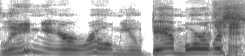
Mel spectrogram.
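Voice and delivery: very high-pitched, slow delivery. Retelling a favorite movie part where Kermit comes out: Kermit voice. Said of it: "Kermit comes out and he's like".

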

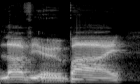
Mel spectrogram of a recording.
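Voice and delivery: robotic, alien, cyborg-monster machine voice. Retelling how he signs off a phone call to his wife, in Dalek voice. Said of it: "repeats it in the Dalek voice".

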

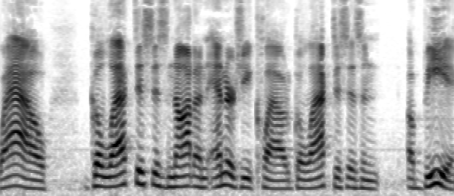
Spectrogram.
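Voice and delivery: ordinary talk

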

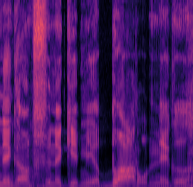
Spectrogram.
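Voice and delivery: low, gravelly, grizzled, rough-edged growl. Retelling what a friend said about buying a bottle: imitating a gravelly voice. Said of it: "With the grizzle voice and everything".

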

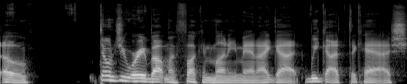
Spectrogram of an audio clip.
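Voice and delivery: acted calm, cool tone. Retelling a phone deal story, the speaker quotes a man's reply, acting very cool. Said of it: "And Ramon very coolly says".

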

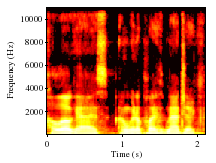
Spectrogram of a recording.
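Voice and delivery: quiet, flat, mechanical, robot-like monotone. Imitating a dull MPL player greeting viewers before a game: robotic. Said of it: "very well and robotically".

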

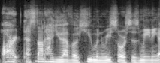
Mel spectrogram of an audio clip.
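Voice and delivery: ordinary delivery

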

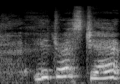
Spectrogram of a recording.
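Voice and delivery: high-pitched, loud shouting yell. Recalling calling through the door at others not getting ready: re-enacting own shouting. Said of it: "And I'd be like shouting at the door".

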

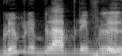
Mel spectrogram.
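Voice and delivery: mock French-sounding gibberish. Admitting not speaking French, imitating Joey's fake French gibberish. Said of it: "I'm like Joey".

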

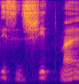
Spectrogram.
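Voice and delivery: put-on Australian accent. Retelling what a mum said about the blender: imitating mum in australian accent. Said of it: "A little bit of Australian in there".

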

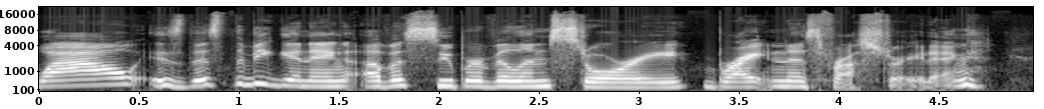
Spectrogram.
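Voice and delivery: ordinary delivery

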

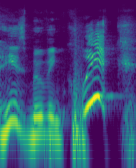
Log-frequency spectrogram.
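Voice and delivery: loud, high, urgent, emphatic voice.

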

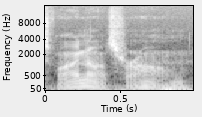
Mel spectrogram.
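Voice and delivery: softly spoken. Recalling how they spoke up when everyone was being asked, retelling a quiet remark. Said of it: "I kind of just quietly said".

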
